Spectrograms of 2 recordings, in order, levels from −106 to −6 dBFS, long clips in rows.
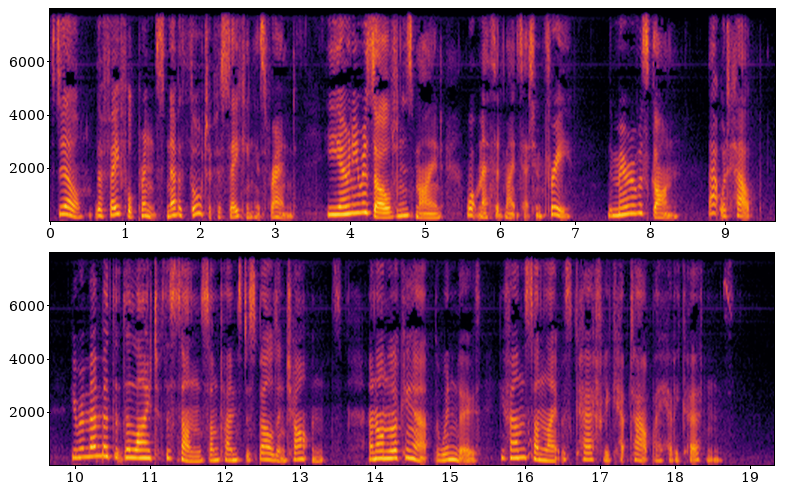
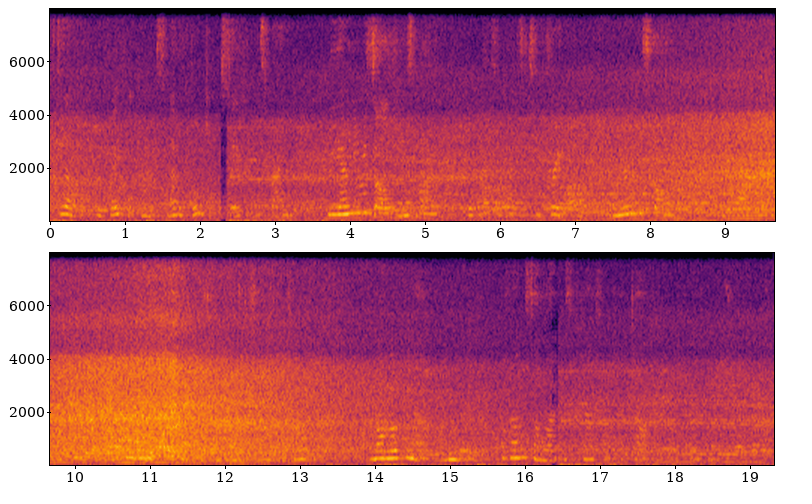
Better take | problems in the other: first | background sound (Engine); 5 dB above the speech // room echo; dies away in 2.2 s

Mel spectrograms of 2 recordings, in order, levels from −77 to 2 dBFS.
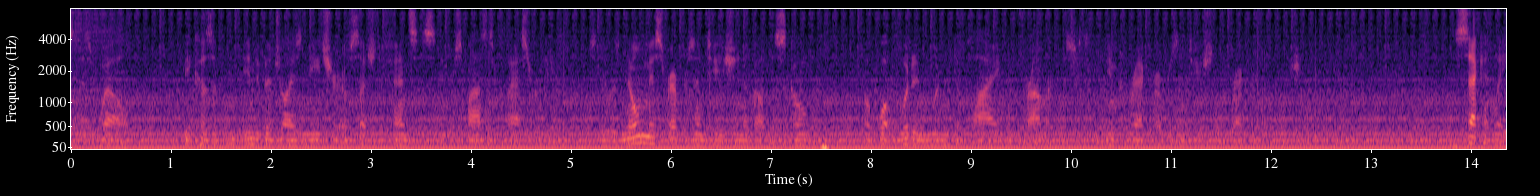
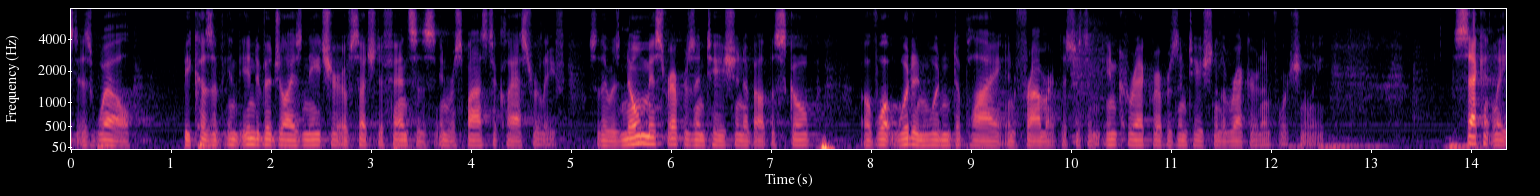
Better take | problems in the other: second | background sound (Engine starting); 4 dB above the speech

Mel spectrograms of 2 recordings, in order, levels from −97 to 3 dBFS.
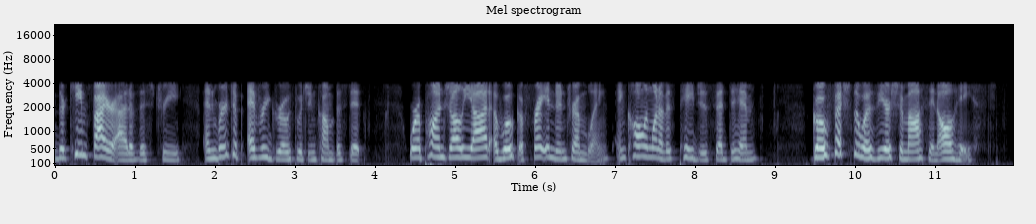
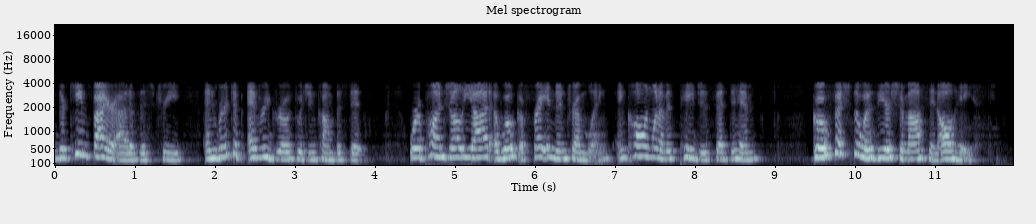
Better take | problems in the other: first | room echo; dies away in 0.4 s

